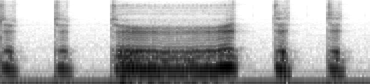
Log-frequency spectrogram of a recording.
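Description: A man imitating the pulsing of a push-button coffee grinder with his voice: short grunted beats about three a second, then one long held hum of under a second in the middle, then short beats again. This is the long-beat, short-beats pulsing he uses to grind dark-roast beans that stick together.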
